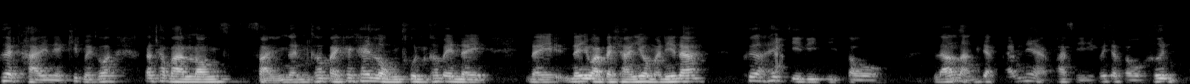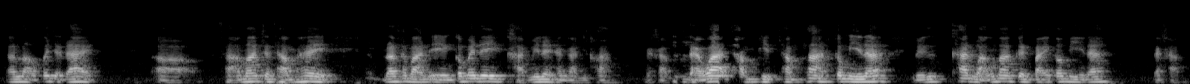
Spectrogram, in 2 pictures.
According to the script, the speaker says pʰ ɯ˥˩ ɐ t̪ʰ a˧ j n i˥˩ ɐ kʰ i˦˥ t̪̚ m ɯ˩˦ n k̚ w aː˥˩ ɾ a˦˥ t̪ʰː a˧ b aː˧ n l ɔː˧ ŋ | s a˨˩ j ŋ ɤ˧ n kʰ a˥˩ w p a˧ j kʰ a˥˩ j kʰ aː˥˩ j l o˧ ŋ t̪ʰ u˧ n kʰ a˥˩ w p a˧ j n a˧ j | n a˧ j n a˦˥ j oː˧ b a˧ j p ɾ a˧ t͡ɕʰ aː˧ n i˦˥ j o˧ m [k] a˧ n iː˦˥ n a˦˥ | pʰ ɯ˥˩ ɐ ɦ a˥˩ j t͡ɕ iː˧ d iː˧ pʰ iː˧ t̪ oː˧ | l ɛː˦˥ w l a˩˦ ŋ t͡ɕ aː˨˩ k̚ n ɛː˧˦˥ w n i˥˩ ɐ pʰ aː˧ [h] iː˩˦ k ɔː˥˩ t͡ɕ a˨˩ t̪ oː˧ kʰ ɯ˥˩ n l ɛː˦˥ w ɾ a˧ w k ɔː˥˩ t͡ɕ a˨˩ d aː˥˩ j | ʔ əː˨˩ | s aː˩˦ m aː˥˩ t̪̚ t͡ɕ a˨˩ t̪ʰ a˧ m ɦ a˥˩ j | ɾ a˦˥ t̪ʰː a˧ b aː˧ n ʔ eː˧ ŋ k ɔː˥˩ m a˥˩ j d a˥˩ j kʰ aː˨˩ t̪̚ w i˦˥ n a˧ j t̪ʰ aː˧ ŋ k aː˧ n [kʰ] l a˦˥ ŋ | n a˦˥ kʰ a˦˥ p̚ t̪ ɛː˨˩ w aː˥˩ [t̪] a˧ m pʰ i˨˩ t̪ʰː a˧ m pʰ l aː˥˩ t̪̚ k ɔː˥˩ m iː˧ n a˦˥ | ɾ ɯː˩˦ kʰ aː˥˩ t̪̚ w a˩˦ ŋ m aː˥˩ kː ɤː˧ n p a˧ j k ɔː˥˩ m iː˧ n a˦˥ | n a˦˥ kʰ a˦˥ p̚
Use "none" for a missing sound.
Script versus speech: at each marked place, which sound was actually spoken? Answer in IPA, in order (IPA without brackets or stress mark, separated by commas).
ʔ, s, kʰ, t̪ʰ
